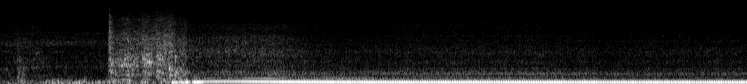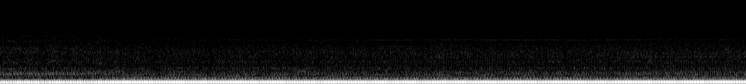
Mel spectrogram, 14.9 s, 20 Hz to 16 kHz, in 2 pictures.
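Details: BMW 335i N54 first start after fitting a new power steering pulley and serpentine belt, fan shroud removed: quick crank, catches cleanly and settles to a smooth, even idle with no squeal or chirp; normal start and idle.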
